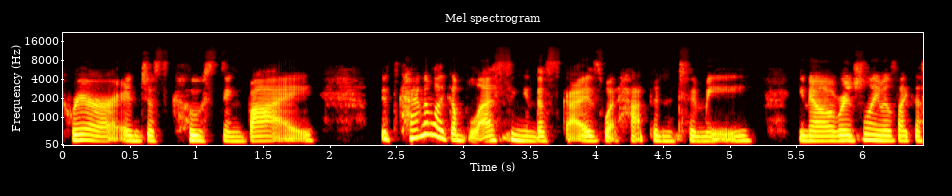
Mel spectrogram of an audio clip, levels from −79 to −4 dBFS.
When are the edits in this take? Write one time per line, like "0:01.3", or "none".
0:02.3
